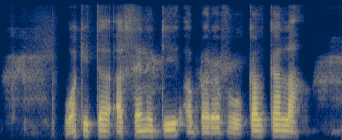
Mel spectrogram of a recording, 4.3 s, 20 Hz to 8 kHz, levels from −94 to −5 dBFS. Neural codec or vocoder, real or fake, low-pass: codec, 16 kHz, 0.9 kbps, LongCat-Audio-Codec; fake; 7.2 kHz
